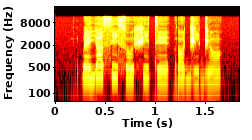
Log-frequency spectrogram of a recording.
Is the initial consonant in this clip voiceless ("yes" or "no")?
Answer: yes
